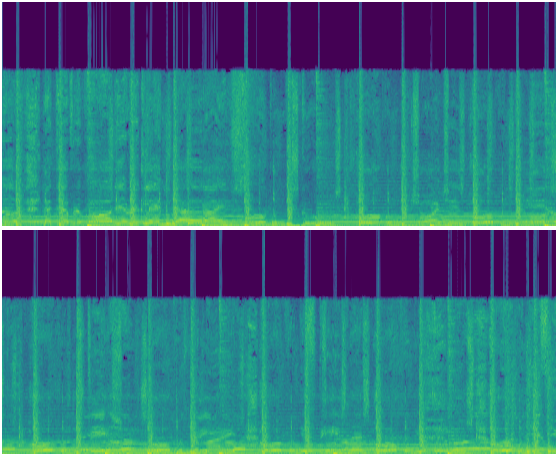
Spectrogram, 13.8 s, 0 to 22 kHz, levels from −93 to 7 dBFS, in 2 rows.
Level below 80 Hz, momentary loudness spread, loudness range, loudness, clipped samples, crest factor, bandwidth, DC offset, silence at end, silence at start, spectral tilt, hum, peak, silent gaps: -18 dBFS; 3 LU; 1 LU; -11 LUFS; 0.4%; 10 dB; 16 kHz; under 0.1%; 0 s; 0 s; -5 dB/octave; none; 0 dBFS; none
